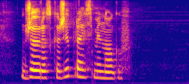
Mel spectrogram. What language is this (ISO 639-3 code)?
rus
